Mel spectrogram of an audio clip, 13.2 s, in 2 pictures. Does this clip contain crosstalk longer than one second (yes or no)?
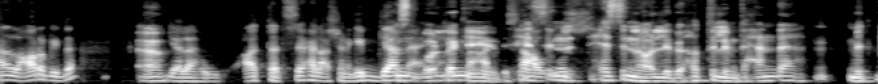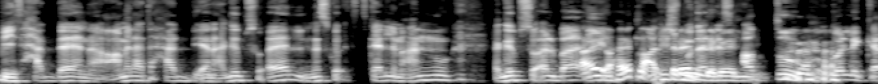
yes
